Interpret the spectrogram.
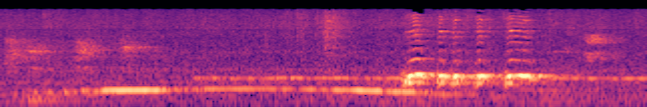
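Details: Local zebra dove in active song, kept for luring other birds. A long, low arched whistle is followed by a quick pulsed trill of coos, then a steady sustained tone.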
